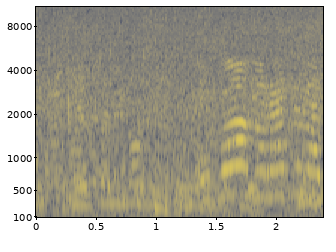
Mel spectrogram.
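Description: Several people's voices talking in the background, over the steady rush of a shallow, fast-flowing stream.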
